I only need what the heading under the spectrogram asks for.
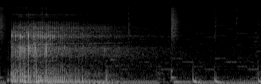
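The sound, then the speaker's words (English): A loud, rough snoring snort from sleep apnea bursts out at the start, a raspy breath that fades within a second, followed by a few short, low, throaty catches. “Sorry, my apnea is kicking up.”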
